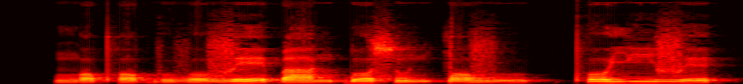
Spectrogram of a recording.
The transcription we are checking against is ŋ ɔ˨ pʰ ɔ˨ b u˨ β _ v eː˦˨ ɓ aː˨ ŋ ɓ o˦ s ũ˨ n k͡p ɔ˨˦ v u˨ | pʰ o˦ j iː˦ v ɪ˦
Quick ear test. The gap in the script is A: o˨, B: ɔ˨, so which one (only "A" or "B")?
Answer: A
